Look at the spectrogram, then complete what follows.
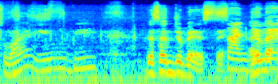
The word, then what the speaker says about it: Sangiovese: Okay, so our next wine, it will be the Sangiovese. Sangiovese. I like to pronounce it very Italiano. Sangiovese, Yes, okay.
